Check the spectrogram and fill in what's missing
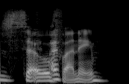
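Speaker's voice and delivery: ordinary talk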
